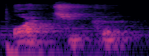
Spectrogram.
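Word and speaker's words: Óptica: são a ciência chamada Ótica a gente escreve com esse tem aqui mas não pronuncie não é o p mudo pode ficar na área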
